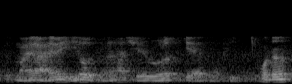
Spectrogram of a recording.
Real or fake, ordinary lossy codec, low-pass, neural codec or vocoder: real; none; 3.6 kHz; none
